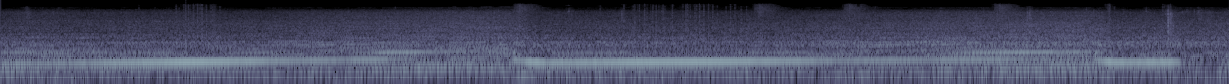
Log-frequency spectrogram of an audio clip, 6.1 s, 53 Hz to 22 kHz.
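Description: Porsche 981 Cayman S 3.4-litre flat-six, heard from inside the cabin, accelerating hard through the gears. The engine note rises, drops at a quick upshift about two and a half seconds in, climbs again, and drops at a second upshift near the end; the gears are changed early, well short of the red line.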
